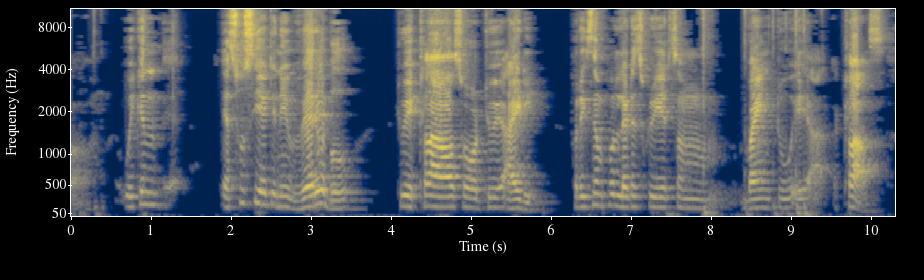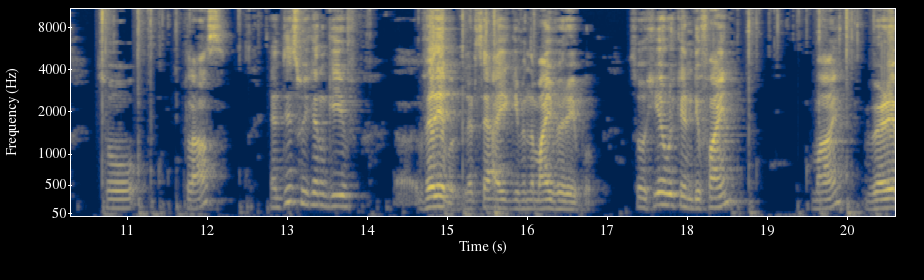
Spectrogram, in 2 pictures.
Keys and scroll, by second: 0.2 BackSpace, 14.1 Left, 18.7 Return.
